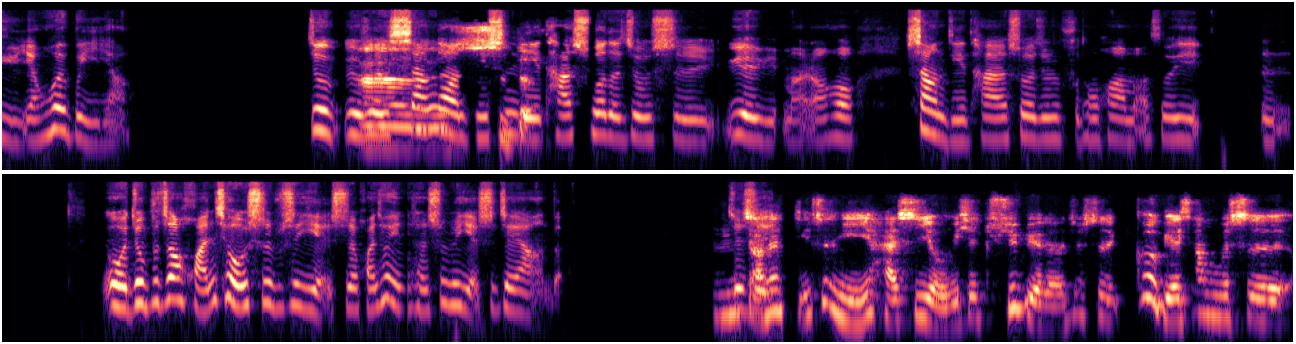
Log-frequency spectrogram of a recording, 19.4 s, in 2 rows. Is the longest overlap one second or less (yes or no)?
no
